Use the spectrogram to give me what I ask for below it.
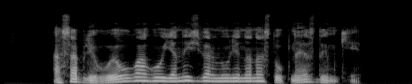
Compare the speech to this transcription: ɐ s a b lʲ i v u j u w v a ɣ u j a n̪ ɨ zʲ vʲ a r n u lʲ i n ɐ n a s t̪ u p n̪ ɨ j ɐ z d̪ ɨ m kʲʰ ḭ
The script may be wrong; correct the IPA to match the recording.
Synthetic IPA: ɐ s a b lʲ i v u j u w v a ɣ u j a n̪ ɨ zʲ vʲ a r n u lʲ i n ɐ n a s t̪ u p n̪ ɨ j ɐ z d̪ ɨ m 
